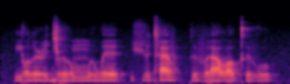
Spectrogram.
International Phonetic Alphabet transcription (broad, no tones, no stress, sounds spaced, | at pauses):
j o l y ɭ i ɟ ɯ ɾ ɯ ʊ̯ mː ɯ w e | ç y tʰ æ v kː y v ø ɾ æ lˠ ɯ kʰ y v u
